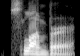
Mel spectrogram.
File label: "slumber", American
